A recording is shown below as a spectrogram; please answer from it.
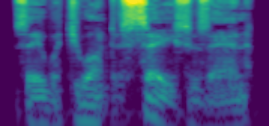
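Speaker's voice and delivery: low, clipped-short irritation; testy. A narrator's reading. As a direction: colonel snapping lightly at his officer. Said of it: "the colonel replied almost testily".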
